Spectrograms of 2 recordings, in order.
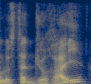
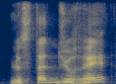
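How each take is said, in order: First: The last word ends with a 'y' glide. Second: The last word ends in a plain vowel.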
